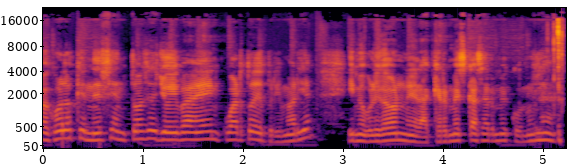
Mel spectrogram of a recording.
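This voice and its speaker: Speech comes at a very fast pace. The pitch variation is ordinary. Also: man, fairly high pitch for a man. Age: 30s. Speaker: podcast co-host. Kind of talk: casual chat. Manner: animated.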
